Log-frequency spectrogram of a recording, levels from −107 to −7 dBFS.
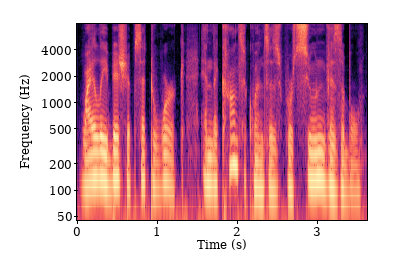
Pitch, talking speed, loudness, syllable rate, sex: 115 Hz, 200 wpm, -20 LUFS, 5.8 syllables/s, male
